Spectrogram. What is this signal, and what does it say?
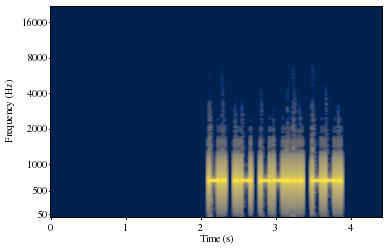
Morse code, heard as a keyed tone, about 28 wpm, 700 Hz. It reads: NA7G
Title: USA Call Signs - 4 Characters - Repeated 3x - 28wpm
